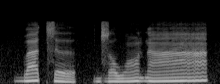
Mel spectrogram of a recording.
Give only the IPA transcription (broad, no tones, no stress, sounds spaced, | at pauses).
b a t͡s ə | d͡z ɔ w ɔ̃ ɗ ãː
